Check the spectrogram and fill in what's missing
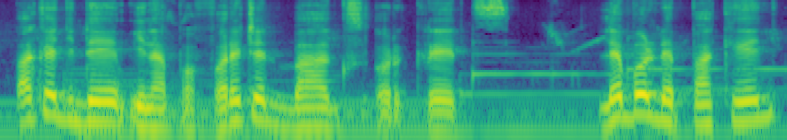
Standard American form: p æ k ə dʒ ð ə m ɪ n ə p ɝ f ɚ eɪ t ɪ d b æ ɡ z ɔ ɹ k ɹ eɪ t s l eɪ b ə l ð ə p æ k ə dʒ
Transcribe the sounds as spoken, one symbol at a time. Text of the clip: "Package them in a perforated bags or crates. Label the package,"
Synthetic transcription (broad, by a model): p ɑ k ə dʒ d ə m ɪ n ə p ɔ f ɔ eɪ t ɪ d b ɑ ɡ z ɔ ɹ k ɹ eɪ t s l eɪ b ə l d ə p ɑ k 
